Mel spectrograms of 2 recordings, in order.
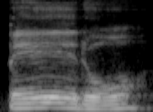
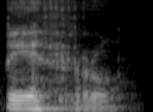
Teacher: In Spanish, we have two R's. We have R like in pero, and then a multiple vibrant like perro.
